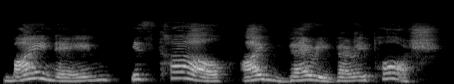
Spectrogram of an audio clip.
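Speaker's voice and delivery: slow, drawn-out plummy English voice; imitating a posh southerner, every word pronounced perfectly. A southerner introducing himself, in a mock posh accent. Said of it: "somebody says".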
